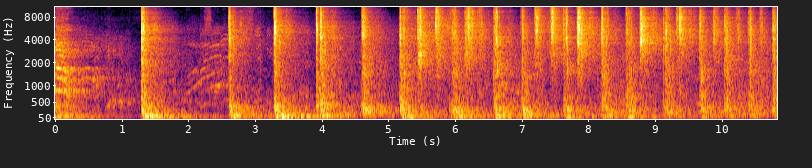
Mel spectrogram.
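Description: Step team stomping and clapping on the stage: a few loud strikes spaced about a second apart, then a fast, even rhythm of strikes from about halfway on.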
